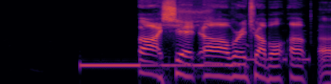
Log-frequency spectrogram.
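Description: A steady, low electronic warning tone sounds.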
